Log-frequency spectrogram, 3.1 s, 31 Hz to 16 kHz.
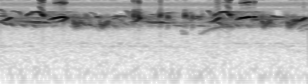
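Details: A short burst of forest birdsong at morning, 2 June 2023, loud and close: rapid high twitters and clear looping whistles from several birds pour out without a break.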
